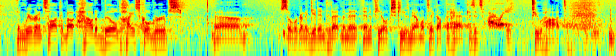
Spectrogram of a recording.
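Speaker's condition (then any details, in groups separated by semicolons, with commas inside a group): No condition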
